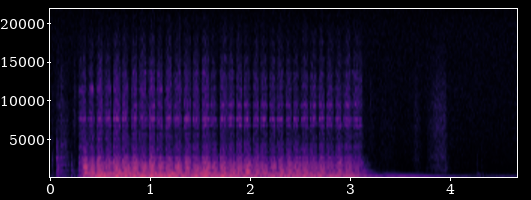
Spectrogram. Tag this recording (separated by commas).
Bowed string instrument, Music, Musical instrument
